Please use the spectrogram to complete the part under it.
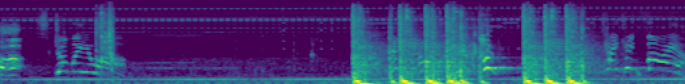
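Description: Bursts of automatic gunfire in the action game Watch Dogs Legion, two loud rapid volleys in the second half after a quieter stretch of electronic game sounds and a spoken line.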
